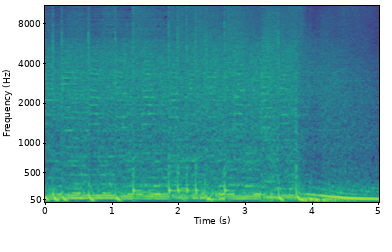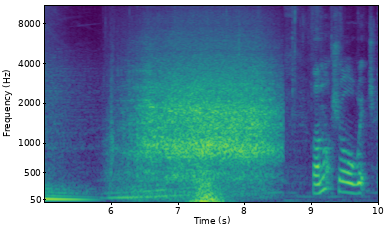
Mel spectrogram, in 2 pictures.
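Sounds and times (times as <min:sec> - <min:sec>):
whoosh: 0:06.7 - 0:08.6.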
